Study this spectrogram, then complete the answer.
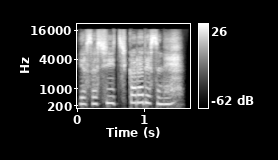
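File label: healed, Japanese; tsukiha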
